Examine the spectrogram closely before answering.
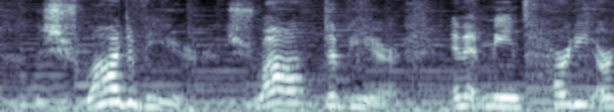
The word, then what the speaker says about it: joie de vivre: Okay, I had to look up the pronunciation. It's joie de vivre, and it means hearty or carefree enjoyment of life.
